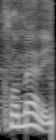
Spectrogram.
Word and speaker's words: Clemente: Clemente. – Roberto Clemente. You've never. It's pronounced both ways. I've heard it both ways.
